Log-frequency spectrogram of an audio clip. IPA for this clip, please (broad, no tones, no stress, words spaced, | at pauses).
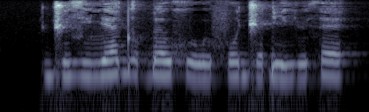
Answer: d͡ʒyzʲɯlʲado ɠɜxʷɛ wɯfod͡ʒœ ɗi jyθɛ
